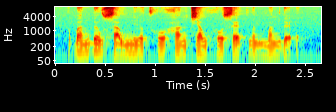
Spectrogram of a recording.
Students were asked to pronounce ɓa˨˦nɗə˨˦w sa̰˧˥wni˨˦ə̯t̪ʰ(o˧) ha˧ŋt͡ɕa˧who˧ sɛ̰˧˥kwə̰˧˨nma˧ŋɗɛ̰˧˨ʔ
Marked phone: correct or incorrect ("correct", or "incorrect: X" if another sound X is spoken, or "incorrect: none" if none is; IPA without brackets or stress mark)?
correct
